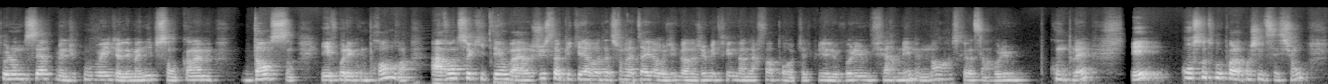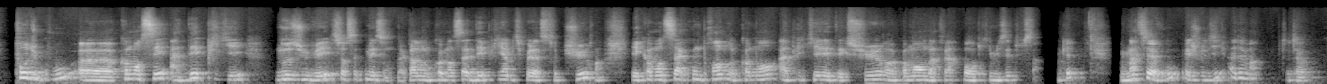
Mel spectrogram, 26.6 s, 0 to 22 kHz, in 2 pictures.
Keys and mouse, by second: 8.5-9.4 middle drag.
